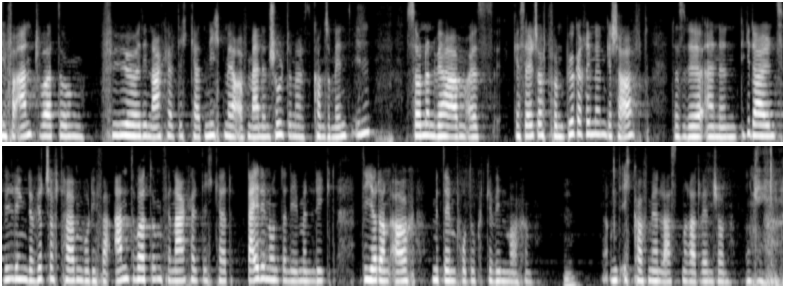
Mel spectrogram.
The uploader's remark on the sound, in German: Live-Podcast. Im Polestar Store in der Wiener Innenstadt aufgenommen wurde.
